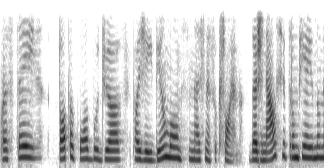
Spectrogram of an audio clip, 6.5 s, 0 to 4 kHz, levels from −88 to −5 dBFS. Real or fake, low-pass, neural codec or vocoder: fake; 3.6 kHz; codec, 16 kHz, about 1 kbps, DyCAST, with the encoder's durations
